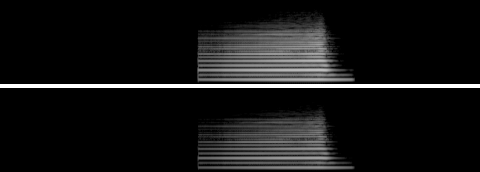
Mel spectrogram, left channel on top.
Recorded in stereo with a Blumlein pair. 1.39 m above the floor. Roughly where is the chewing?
No chewing in this recording.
